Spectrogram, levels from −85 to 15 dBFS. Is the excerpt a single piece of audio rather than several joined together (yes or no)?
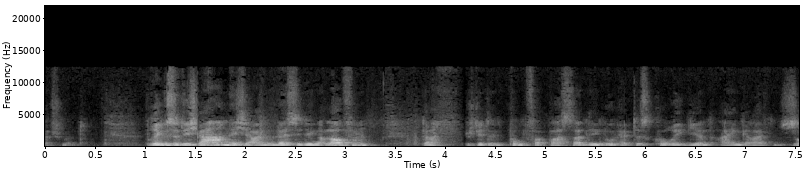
no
